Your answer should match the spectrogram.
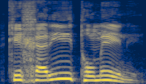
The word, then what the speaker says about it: κεχαριτωμένη: This Greek word is supposed to be pronounced "κεχαριτωμένη", We try to memorize the form of the word and open the E-sword program and see the result.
